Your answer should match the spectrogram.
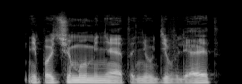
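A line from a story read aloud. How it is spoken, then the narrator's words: Muttering. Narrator (Russian): пробормотал Кулиджанов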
